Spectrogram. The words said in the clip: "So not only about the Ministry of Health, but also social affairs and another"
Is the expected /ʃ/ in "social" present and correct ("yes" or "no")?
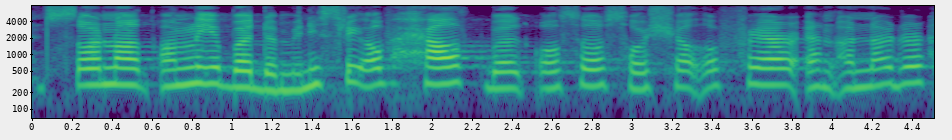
yes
